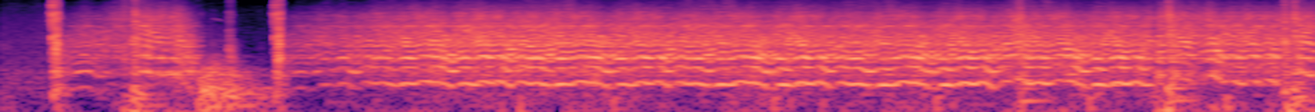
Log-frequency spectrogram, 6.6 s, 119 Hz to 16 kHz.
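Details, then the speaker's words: 1981 Ford Mustang 5.0 V8, parked since 1996, with 14-year-old oil, fed from a fuel bowl, no radiator: a few cranking coughs, then smooth even idle, no knocks or ticks, almost 50 psi oil pressure; sounds like a fairly new engine. "She's tight. It sounds like a fairly new engine."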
